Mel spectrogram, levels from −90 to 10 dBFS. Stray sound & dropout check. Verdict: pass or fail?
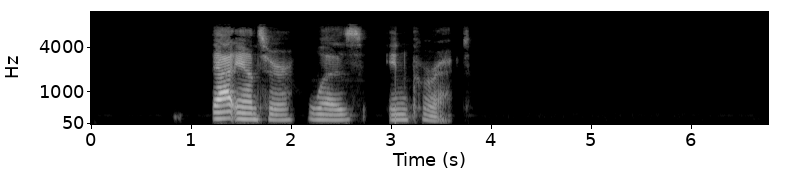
pass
